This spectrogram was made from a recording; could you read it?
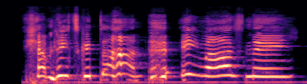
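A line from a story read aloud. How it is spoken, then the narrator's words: Young girl screaming. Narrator (German): schrie das junge Mädchen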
